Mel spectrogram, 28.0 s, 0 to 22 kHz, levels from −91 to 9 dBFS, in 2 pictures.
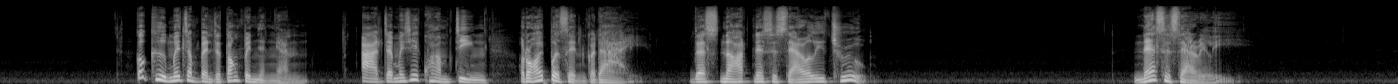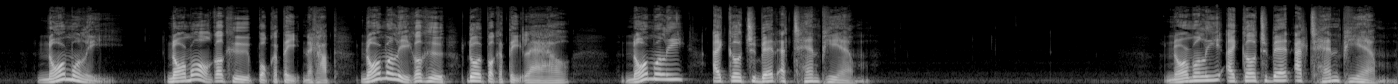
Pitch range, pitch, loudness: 115-175 Hz, 145 Hz, -20 LUFS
